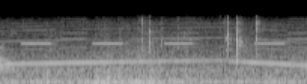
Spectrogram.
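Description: Ambulance siren in a slow wail, its pitch climbing gently and then starting to fall about three-quarters of the way through, over a low vehicle rumble. A short high beep repeats about twice a second.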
